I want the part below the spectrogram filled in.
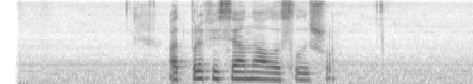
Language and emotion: Russian, neutral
